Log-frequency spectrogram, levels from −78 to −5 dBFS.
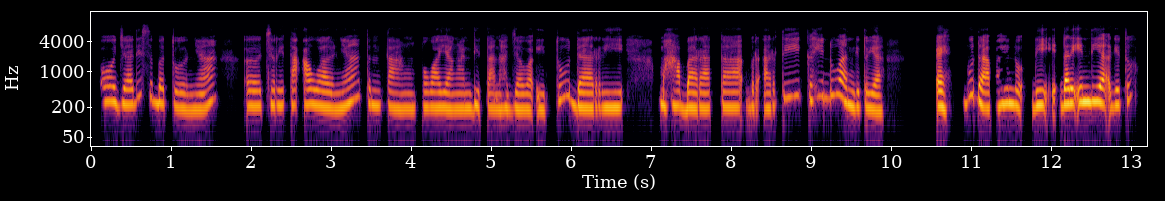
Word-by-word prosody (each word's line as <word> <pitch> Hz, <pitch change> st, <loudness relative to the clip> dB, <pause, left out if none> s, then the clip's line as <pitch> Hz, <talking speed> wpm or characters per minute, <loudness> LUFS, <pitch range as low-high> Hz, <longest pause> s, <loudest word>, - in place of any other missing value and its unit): Oh 260 Hz, +1 st, 0 dB
jadi 225 Hz, +7 st, +1 dB
sebetulnya, 200 Hz, -9 st, -2 dB, 0.5 s
eee, 210 Hz, 0 st, 0 dB
cerita 215 Hz, 0 st, -3 dB, 0.2 s
awalnya 200 Hz, -2 st, +1 dB, 0.2 s
tentang 210 Hz, -4 st, -3 dB, 0.2 s
pewayangan 195 Hz, -1 st, 0 dB
di 215 Hz, -, +1 dB
tanah 185 Hz, 0 st, -2 dB
Jawa 185 Hz, -1 st, +1 dB
itu 265 Hz, +10 st, -7 dB, 0.2 s
dari 195 Hz, 0 st, +2 dB, 0.7 s
Mahabharata 195 Hz, -1 st, 0 dB, 0.3 s
berarti 200 Hz, +5 st, -4 dB, 0.3 s
ke -, -, -1 dB
Hinduan 330 Hz, -2 st, +1 dB
gitu 200 Hz, 0 st, -2 dB
ya? -, -, +4 dB, 0.7 s
Eh, 205 Hz, -2 st, +8 dB, 0.2 s
Buddha 350 Hz, -3 st, +2 dB
apa 210 Hz, -, -16 dB
Hindu? 230 Hz, -2 st, +3 dB, 0.2 s
Di -, -, +3 dB, 0.3 s
dari 230 Hz, 0 st, +10 dB
India 255 Hz, -1 st, +7 dB, 0.2 s
gitu? 275 Hz, +9 st, -3 dB
205 Hz, 125 wpm, -25 LUFS, 190-230 Hz, 0.7 s, dari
